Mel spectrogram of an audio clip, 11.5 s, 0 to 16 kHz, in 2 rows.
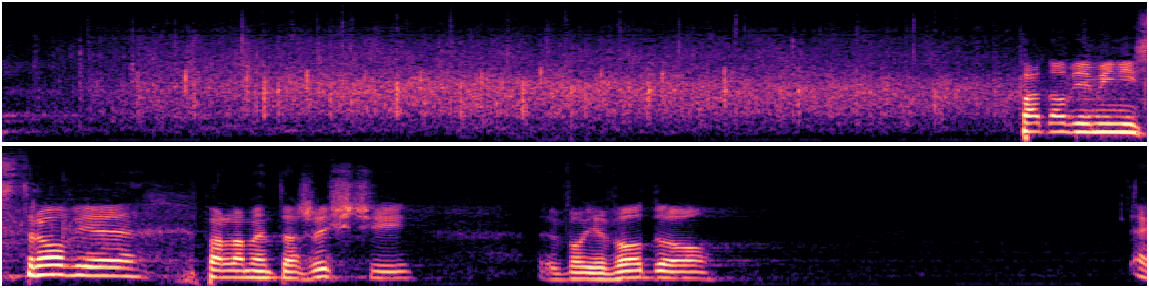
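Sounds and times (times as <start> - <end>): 
audience applause: 0.0 - 6.4
speech: 5.1 - 9.4.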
